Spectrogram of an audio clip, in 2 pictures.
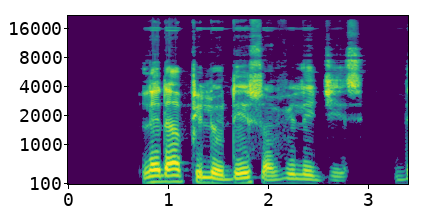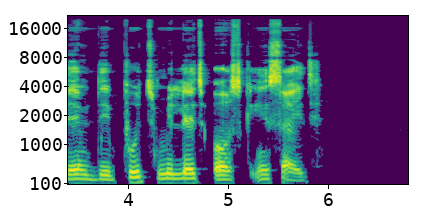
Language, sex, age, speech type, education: Nigerian Pidgin, male, 30-45, spontaneous, tertiary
